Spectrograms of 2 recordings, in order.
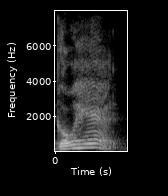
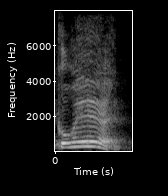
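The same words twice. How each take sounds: First: Said in the usual way. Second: High, teasing imitation of his girlfriend; mocking girlfriend voice. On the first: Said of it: "'Cause then she said". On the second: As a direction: mimic her taunt, pitched up and a bit louder. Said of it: "She said".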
